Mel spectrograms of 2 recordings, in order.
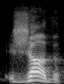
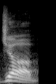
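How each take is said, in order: First: The word begins with a soft 'zh' sound. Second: The word begins with a 'dj' sound. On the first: It names the man in the Bible. The speaker calls it right. "Il n'y a pas de D devant, c'est Job" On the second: It means a paid occupation. The speaker calls it wrong. "pas job"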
